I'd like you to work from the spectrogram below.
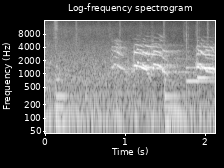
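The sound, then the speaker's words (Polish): Several harsh, squawking gull calls ring out in quick succession, loud, over a steady low background rumble like wind or surf, at the seaside in Kołobrzeg. “mewy i nadmorski klimat potrafi zauroczyć i uzależnić nawet zimą.”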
